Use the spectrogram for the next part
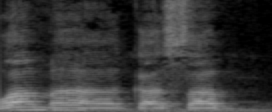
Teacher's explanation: wama kasab itu berat, paling berat pantulannya, karena ada tasdid di atas huruf ba. Kalau wama kasab di atas huruf ba tidak ada tasdid, maka berat saja pantulannya. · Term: qalqalah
